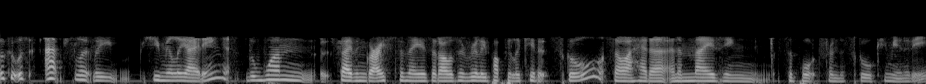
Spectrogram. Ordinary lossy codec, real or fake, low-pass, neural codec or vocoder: MP3, 24 kbps; real; 3.6 kHz; none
